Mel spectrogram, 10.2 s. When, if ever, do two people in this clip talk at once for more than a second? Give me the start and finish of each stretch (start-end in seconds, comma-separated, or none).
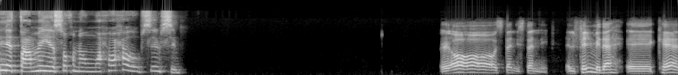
none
